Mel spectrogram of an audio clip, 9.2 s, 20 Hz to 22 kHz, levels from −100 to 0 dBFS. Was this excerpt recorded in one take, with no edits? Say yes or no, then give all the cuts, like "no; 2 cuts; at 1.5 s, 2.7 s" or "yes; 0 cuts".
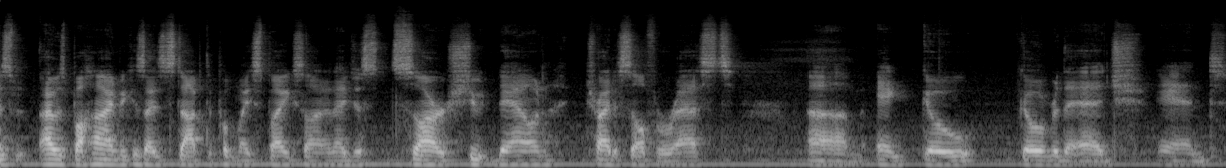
yes; 0 cuts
